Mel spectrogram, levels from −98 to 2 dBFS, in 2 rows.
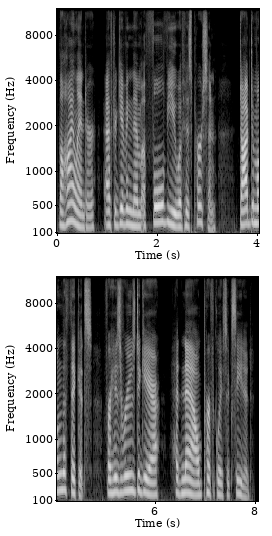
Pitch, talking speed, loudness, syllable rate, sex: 200 Hz, 180 wpm, -20 LUFS, 5.5 syllables/s, female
